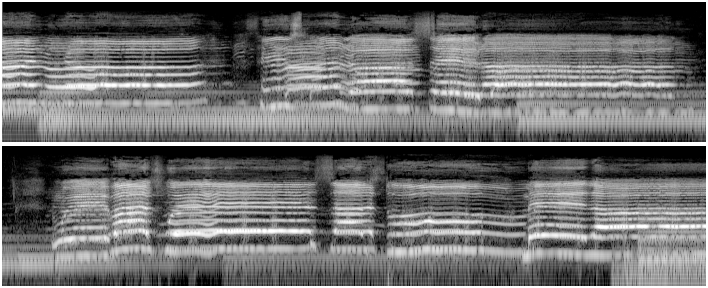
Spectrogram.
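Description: A group of children singing a worship chorus together, with a woman's voice among them. They sing in phrases with long held notes, over steady accompanying chords that change every few seconds.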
